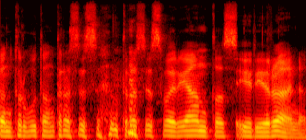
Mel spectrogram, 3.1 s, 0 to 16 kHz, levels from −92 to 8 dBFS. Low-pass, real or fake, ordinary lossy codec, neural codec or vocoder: 14.4 kHz; real; Opus, 64 kbps; none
